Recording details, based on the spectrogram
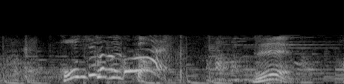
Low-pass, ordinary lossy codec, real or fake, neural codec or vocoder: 7.2 kHz; AAC, 16 kbps; real; none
